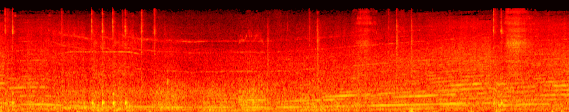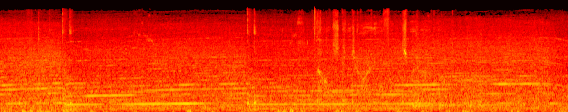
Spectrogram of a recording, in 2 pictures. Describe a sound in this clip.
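A racing car engine roars, dropping in pitch through downshifts and then rising as it speeds up through the gears.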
